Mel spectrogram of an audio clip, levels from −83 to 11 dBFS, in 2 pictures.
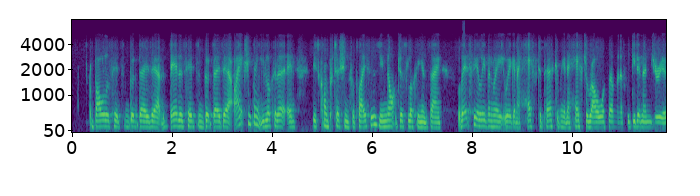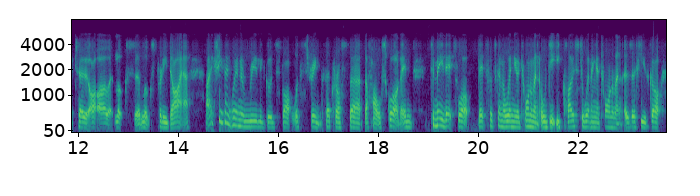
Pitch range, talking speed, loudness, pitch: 145-160 Hz, 275 wpm, -16 LUFS, 150 Hz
